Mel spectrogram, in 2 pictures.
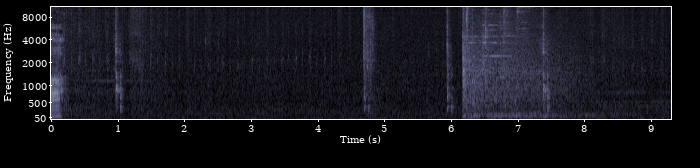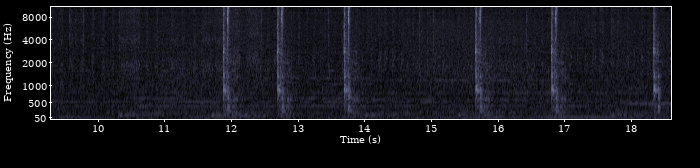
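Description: Short clicks sound as game menus open and close.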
